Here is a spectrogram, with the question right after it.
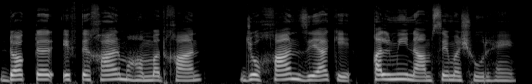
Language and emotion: Urdu, neutral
